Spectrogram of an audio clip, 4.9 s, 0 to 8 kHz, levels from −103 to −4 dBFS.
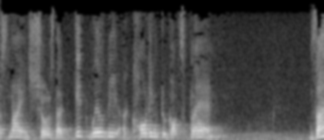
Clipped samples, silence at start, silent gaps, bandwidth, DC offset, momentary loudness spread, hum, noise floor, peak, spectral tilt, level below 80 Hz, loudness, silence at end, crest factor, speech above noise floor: under 0.1%; 0 s; none; 7.8 kHz; under 0.1%; 10 LU; none; -49 dBFS; -2 dBFS; -6.5 dB/octave; -56 dBFS; -25 LUFS; 0 s; 22 dB; 25 dB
